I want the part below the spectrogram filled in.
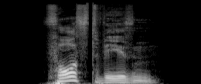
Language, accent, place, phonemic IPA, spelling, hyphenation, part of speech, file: German, Germany, Berlin, /ˈfɔʁstˌveːzn̩/, Forstwesen, Forst‧we‧sen, noun, De-Forstwesen.ogg
- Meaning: forestry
